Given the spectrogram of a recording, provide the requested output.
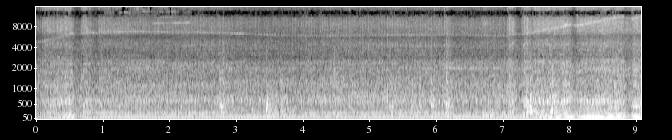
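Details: Canada Bay garbage truck SL780, a Euro 3-style Euro 5 facelift diesel, idling then revving: an unusually loud, raspy puffing that swells with the revs, from an exhaust pipe leak that was later fixed.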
